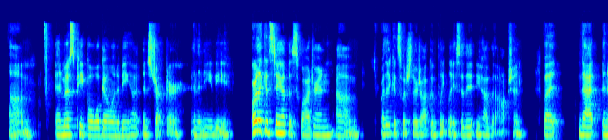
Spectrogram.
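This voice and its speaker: A woman with an American accent speaks at a medium pitch and moderate pace, her intonation fairly even and her voice showing vocal fry. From US, Maryland. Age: 20s. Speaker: commercial pilot and former naval aviator. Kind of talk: interview.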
